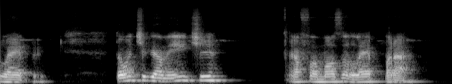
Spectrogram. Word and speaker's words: leprae: Pronuncia só a última letra mesmo no latim. Então, você tem aqui Mycobacterium leprae.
